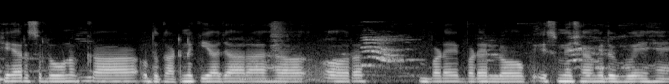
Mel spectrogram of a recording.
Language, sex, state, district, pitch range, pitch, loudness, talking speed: Hindi, male, Punjab, Fazilka, 135-140 Hz, 135 Hz, -16 LUFS, 145 wpm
